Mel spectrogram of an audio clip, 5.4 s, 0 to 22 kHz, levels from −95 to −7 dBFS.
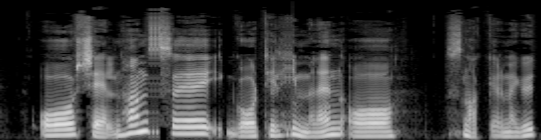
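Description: Speech, with two kinds of fault. A repeated buffer at 1.52–1.60 s and again at 2.88–2.92 s makes the same 40 ms fragment sound over again, twice in the first case and once in the second, with hard joins that fit late-arriving audio. Because the sound repeats rather than going silent, it is a stutter and not a dropout. Pre-echo at 2.60–2.64 s puts a brief hiss, about 40 ms long, just before an attack, smearing its onset. The noise comes before the sharp sound, not after, which separates it from echo or reverb.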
